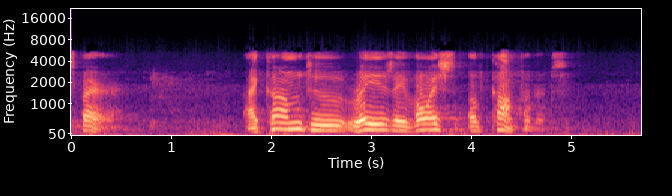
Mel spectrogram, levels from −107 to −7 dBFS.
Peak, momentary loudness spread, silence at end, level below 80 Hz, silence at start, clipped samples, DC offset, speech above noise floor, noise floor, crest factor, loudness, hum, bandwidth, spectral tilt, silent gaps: -4 dBFS; 17 LU; 0.8 s; -52 dBFS; 0 s; under 0.1%; under 0.1%; 32 dB; -52 dBFS; 18 dB; -20 LUFS; none; 5.8 kHz; -9.5 dB/octave; none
